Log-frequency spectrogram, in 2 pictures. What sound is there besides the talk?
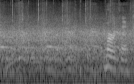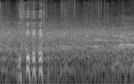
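wrestling crowd cheering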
